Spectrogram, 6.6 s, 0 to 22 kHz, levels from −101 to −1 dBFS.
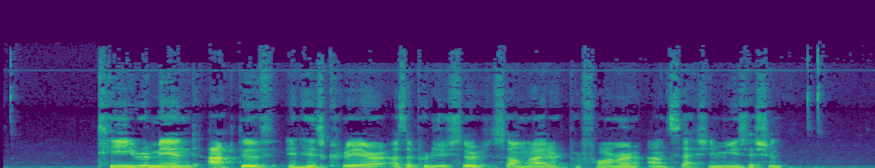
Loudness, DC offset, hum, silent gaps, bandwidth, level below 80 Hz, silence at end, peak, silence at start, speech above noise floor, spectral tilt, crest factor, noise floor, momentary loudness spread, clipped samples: -19 LUFS; under 0.1%; none; none; 16 kHz; -56 dBFS; 0.7 s; -2 dBFS; 0.75 s; 39 dB; -5.5 dB/octave; 18 dB; -58 dBFS; 9 LU; under 0.1%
